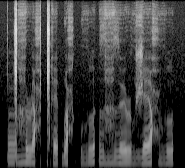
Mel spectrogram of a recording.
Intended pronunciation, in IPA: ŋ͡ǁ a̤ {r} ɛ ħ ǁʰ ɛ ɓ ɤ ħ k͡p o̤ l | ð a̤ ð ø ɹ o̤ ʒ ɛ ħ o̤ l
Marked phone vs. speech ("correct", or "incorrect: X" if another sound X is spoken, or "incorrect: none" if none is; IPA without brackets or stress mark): incorrect: ɹ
